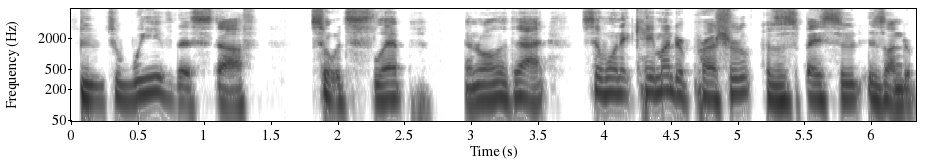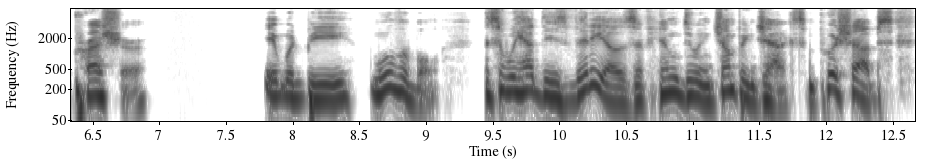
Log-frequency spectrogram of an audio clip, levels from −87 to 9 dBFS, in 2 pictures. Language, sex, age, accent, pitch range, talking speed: English, male, 50-69, American, 110-140 Hz, 195 wpm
